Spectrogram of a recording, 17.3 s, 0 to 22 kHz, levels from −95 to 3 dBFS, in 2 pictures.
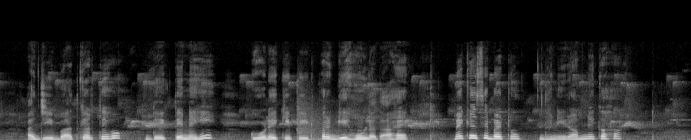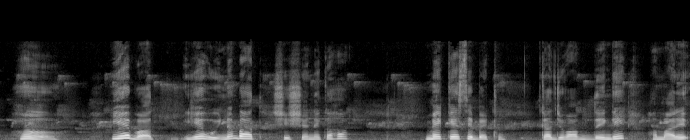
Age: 20-39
